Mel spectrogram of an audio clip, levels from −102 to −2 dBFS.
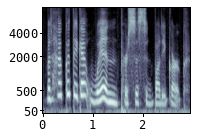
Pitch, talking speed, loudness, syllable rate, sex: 250 Hz, 185 wpm, -18 LUFS, 4.7 syllables/s, female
